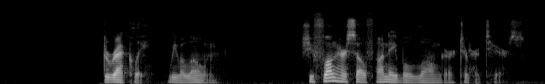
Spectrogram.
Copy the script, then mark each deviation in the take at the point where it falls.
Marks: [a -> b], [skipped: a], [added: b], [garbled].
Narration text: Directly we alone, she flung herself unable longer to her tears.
Directly we alone, she flung herself unable longer to her tears.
